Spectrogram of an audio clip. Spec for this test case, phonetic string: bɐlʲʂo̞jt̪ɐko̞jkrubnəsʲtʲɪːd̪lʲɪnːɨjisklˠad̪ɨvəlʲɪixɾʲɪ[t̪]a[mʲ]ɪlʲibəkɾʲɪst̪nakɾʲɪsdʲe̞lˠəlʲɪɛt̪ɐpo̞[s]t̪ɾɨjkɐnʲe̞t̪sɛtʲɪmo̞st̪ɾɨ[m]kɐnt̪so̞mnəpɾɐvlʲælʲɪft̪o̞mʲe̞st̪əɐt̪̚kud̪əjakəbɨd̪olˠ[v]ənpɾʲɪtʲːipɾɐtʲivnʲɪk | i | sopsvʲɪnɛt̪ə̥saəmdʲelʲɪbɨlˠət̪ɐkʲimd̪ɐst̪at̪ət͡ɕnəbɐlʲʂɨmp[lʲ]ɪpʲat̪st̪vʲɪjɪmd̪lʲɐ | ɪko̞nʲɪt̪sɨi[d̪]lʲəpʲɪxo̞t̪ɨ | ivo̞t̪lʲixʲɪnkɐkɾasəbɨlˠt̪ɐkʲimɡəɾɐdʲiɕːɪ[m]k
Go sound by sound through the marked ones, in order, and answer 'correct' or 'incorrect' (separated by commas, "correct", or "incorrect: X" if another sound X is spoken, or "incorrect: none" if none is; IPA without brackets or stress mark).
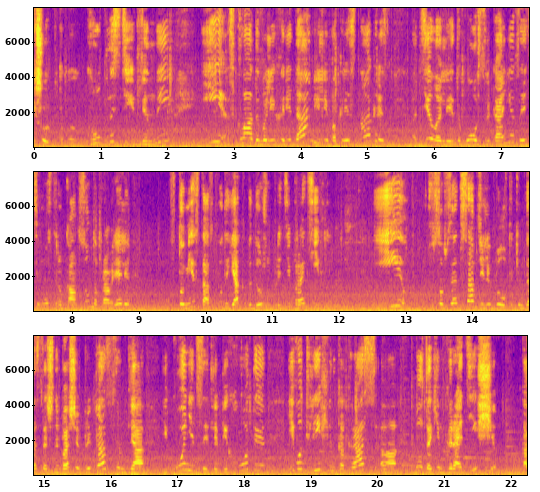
incorrect: d̪, correct, correct, correct, incorrect: ʐ, incorrect: ɾʲ, correct, correct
